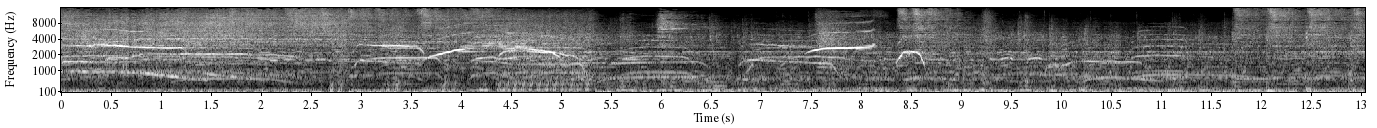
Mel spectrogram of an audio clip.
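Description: Loud live band music from a stage PA, with a dense drum-and-bass beat and a voice swooping up and down over it.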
